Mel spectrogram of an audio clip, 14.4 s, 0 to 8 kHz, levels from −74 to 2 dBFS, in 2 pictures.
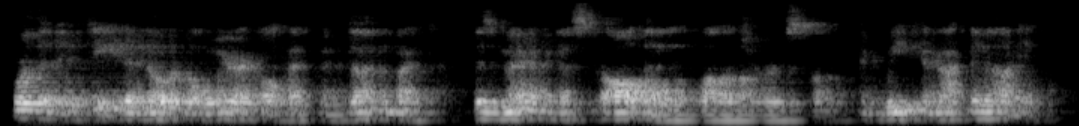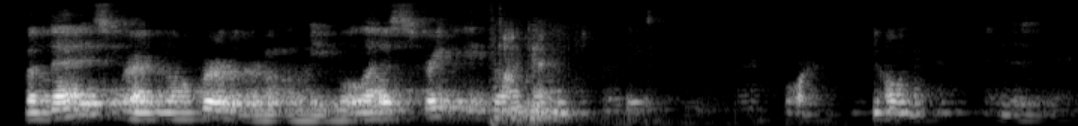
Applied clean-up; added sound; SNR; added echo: neural mask model DeepFilterNet 3.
